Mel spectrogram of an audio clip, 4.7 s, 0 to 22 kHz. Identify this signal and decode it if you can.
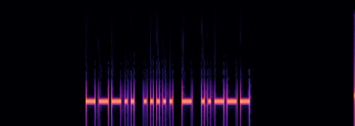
Morse code, heard as a keyed tone, about 28 wpm, 700 Hz. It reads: 85T2
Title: Common Cut Numbers - 4-Digit 28wpm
